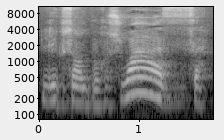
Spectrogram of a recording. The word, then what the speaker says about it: luxembourgeoise: Mia est luxembourgeoise. Here I have to pronounce the S because I have une voyelle à la fin. Une lettre voyelle à la fin, c'est E.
